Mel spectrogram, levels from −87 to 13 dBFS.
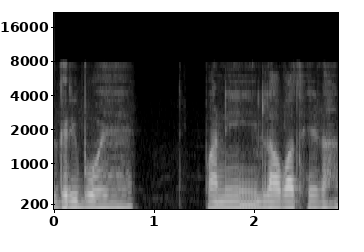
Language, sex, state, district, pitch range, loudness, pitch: Chhattisgarhi, male, Chhattisgarh, Rajnandgaon, 125-135 Hz, -19 LUFS, 125 Hz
